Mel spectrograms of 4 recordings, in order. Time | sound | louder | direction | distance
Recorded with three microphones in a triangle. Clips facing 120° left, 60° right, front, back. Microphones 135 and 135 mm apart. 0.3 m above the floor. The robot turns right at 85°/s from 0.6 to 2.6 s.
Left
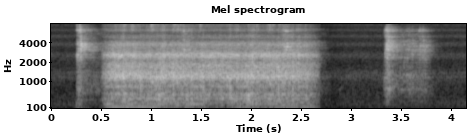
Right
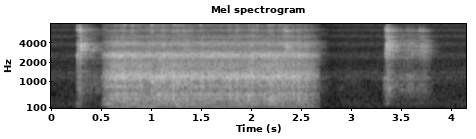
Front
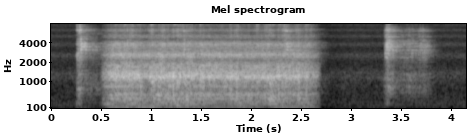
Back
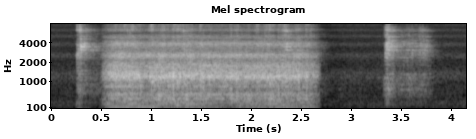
0.2 | a rattle | right 1 dB, even | 60° left | 9 m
